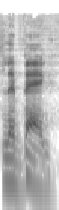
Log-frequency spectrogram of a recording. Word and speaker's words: Lebesgue: Yes, that's how it's spelled. It's normally pronounced Lebesgue.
